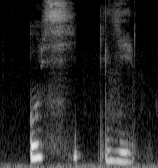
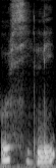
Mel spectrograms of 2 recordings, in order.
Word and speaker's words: osciller: Osciller se prononce osciller et non osciller qui aimerait avec vriller.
